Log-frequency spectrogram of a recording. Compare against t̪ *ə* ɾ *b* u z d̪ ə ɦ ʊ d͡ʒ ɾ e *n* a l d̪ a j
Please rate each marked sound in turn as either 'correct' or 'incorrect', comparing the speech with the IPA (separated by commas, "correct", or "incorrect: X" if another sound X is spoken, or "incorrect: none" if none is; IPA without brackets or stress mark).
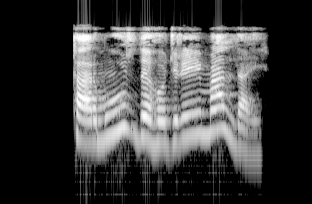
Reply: incorrect: a, incorrect: m, incorrect: m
